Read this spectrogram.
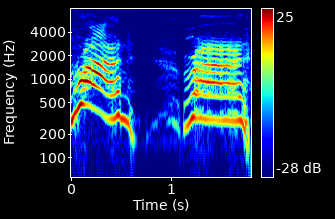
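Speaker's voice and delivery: very high-pitched, desperate screaming. Recounting a man reaching the entrance and shouting a warning to nobody, imitating desperate screaming. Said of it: "he's just screaming out to nobody".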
